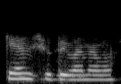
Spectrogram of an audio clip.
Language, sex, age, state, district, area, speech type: Kashmiri, female, 30-45, Jammu and Kashmir, Bandipora, rural, conversation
